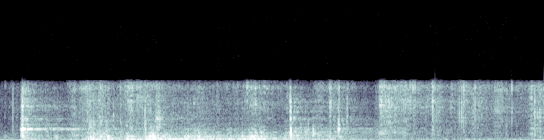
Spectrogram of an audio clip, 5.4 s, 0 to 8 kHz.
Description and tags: Dropping wood into a box 04
Dropping wood into a box
Digital recorder - Audacity
impact, hit, block, crash, percussion, colide, colliding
